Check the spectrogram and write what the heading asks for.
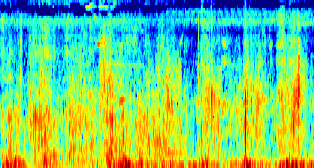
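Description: Footsteps on a gravel walking track, an irregular run of short steps.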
